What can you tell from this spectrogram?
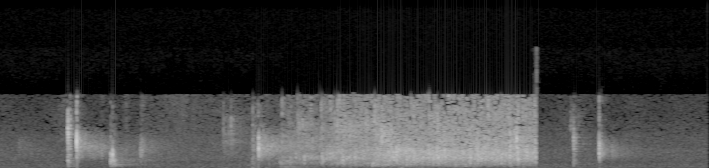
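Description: Snooker balls clicking: sharp knocks of the cue striking the cue ball and balls colliding. Audience applause begins about two and a half seconds in and cuts off suddenly about three seconds later, followed by two more clicks.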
